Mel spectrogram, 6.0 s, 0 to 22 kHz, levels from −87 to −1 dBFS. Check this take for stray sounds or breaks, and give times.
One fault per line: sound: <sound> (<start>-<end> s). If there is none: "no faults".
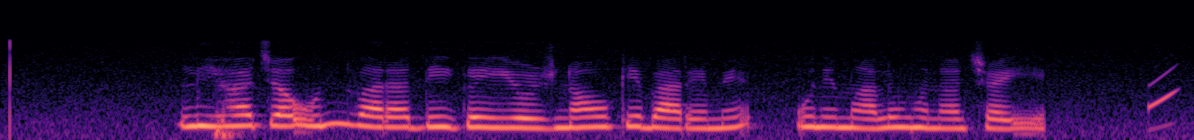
sound: chirp (5.7-5.9 s)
